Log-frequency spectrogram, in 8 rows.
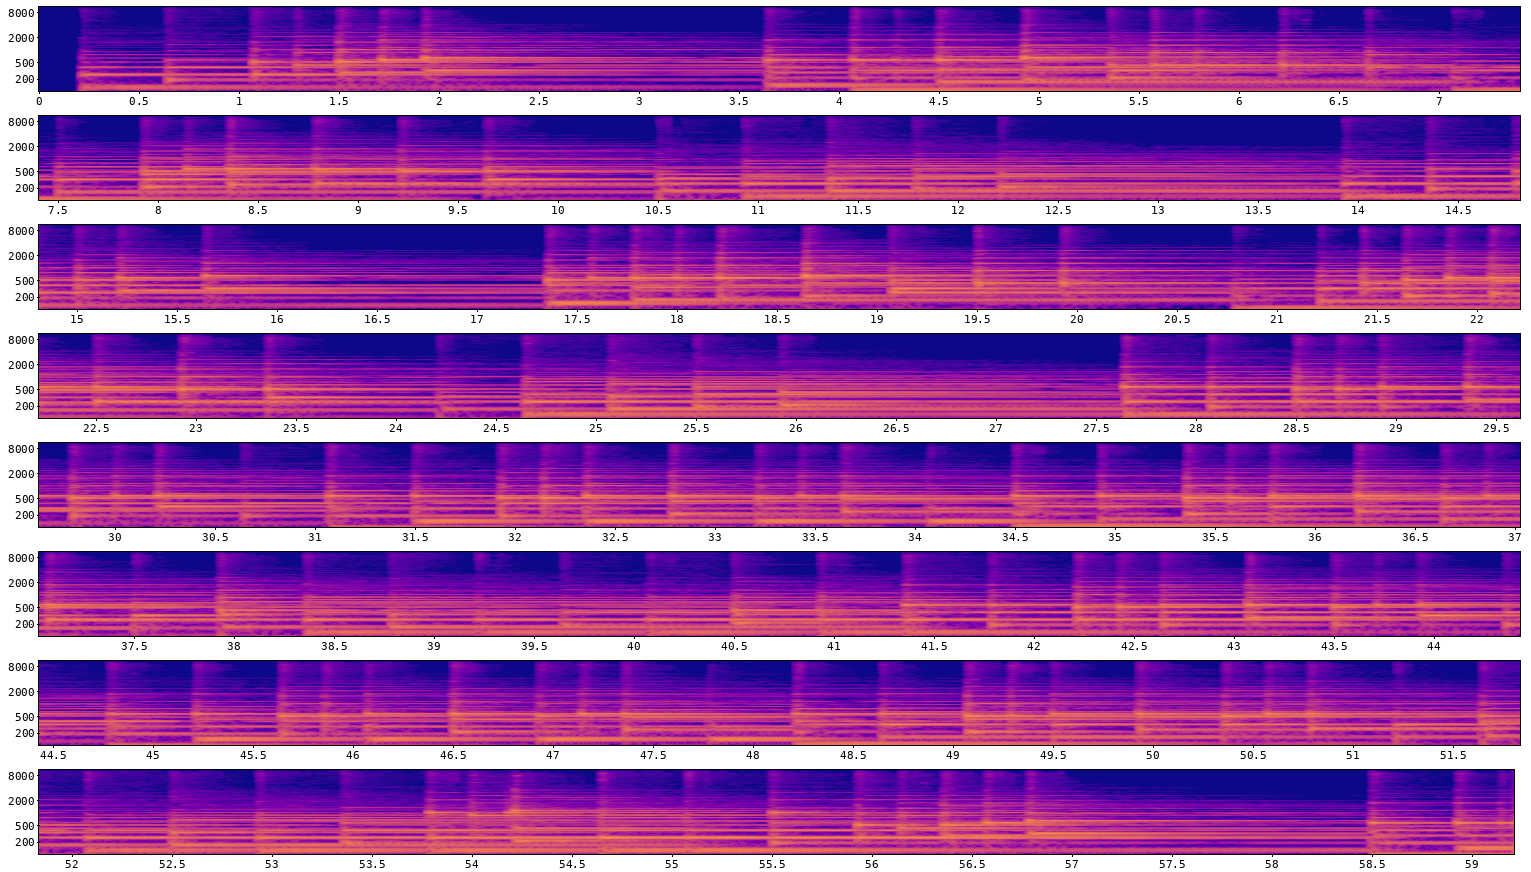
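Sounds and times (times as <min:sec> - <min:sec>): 
chill piano instrumental: 0:00.2 - 0:59.1.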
